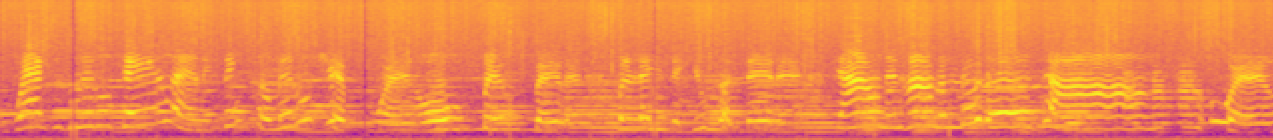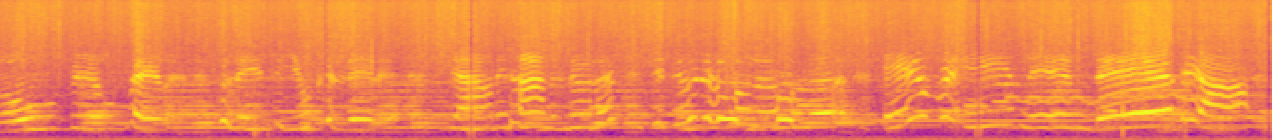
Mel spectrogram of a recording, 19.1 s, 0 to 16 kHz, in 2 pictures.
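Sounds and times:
old vaudeville song with orchestra: 0.0s - 19.0s
record surface crackle: 0.0s - 19.0s.

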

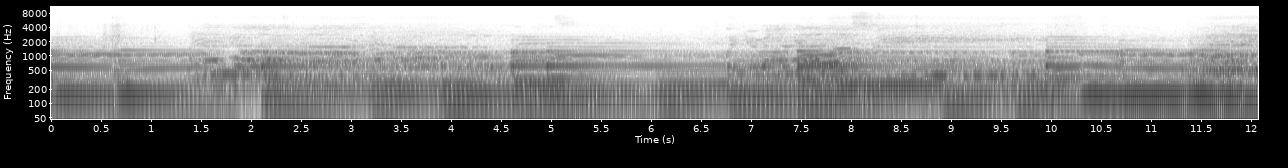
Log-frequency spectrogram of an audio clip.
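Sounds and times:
piano accompaniment: 0.0s - 12.0s
choir singing held notes: 1.4s - 5.3s, 6.8s - 10.6s, 11.3s - 12.0s.

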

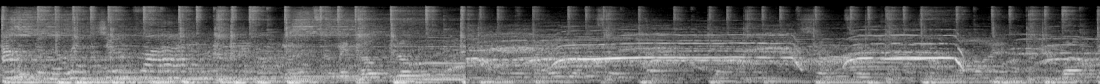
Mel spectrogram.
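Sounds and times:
pop music with steady beat: 0.0s - 11.0s
audience screaming: 4.1s - 11.0s.

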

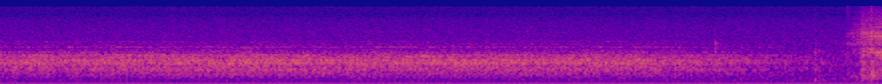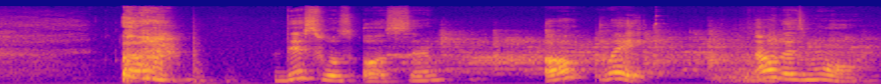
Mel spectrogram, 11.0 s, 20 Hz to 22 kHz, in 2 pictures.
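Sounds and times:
breathy sound: 5.2s - 6.2s
woman coughing: 6.3s - 6.8s.

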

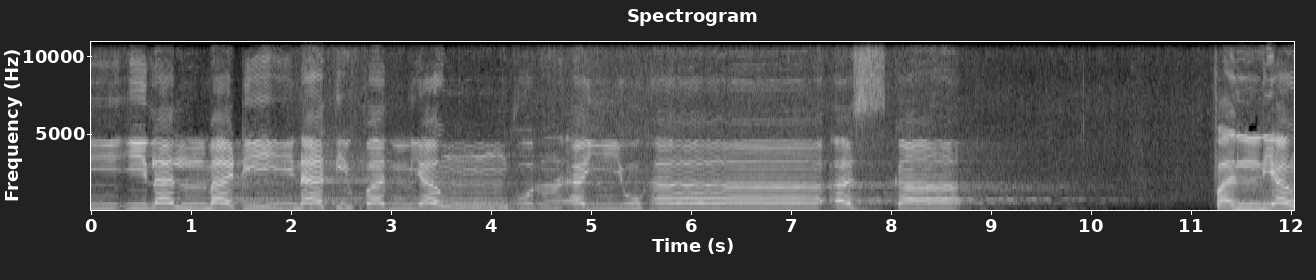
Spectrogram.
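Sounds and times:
person reciting melodically: 0.0s - 9.2s, 11.2s - 12.0s
faint hiss: 0.0s - 12.0s.

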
